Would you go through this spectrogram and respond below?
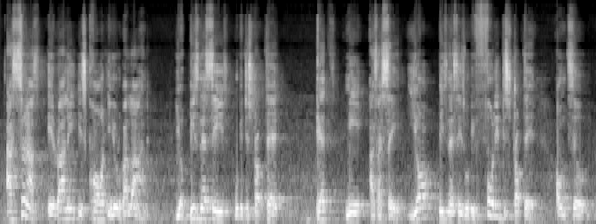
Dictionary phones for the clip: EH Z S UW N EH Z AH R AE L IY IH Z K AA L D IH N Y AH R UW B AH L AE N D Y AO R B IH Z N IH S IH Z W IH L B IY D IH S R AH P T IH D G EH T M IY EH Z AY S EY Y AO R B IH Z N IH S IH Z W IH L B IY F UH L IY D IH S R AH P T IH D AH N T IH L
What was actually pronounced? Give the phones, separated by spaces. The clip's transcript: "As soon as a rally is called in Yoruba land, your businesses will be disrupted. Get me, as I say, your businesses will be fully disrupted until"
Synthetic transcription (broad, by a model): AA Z S UW N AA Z AH R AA L IY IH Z K AA L D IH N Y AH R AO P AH L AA N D Y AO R B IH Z N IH S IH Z W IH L B IY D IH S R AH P T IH D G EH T M IY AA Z AY S EY Y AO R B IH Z N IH S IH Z W IH L B IY F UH L IY D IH S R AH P T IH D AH N T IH L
